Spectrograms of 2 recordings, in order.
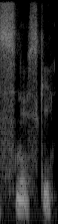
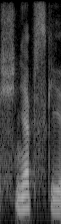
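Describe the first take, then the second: First: The surname is said with an American pronunciation. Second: The surname is said with a Polish pronunciation. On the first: "the Americanized English version of my last name" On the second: "the more appropriate pronunciation as we're both Polish"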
